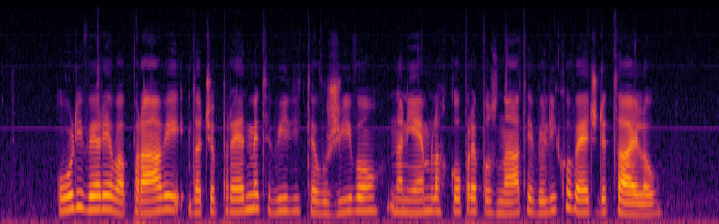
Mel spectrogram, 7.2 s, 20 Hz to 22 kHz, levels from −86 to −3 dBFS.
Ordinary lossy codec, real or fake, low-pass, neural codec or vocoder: none; real; 19.8 kHz; none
